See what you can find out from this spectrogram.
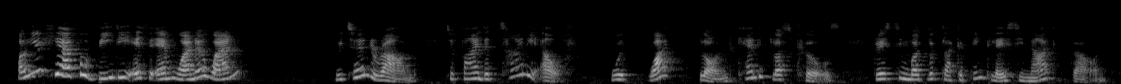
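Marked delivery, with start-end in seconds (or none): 0.2-2.4 breathless, airy, high-pitched lisping voice. A voice surprises the narrator and Alice before they leave, breathless high-pitched lisp. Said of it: "a breathless, high-pitched voice lisped".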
